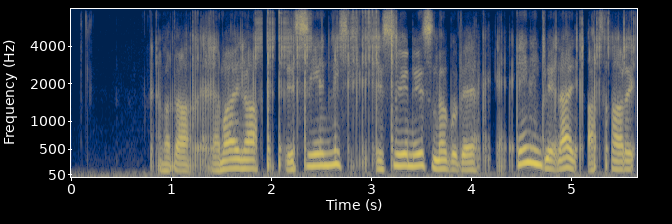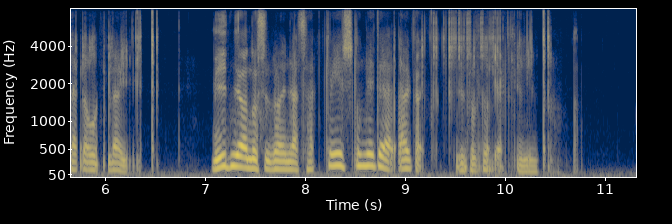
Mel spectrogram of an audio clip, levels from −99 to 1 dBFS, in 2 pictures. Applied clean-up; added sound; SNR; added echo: neural diffusion model UNIVERSE++.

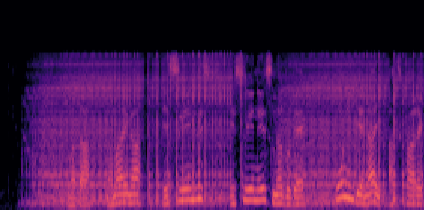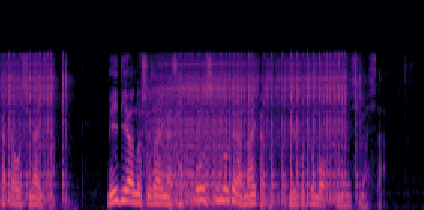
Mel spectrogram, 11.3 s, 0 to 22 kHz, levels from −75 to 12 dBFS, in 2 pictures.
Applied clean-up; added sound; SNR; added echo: none; Cupboard open or close; 4 dB; none.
